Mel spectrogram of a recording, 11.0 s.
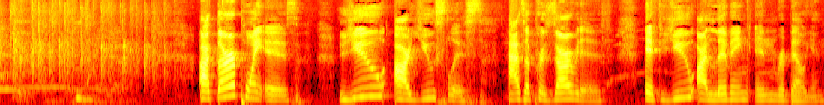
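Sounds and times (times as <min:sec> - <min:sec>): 
church congregation clapping for a young helper during a sermon: 0:00.0 - 0:02.5
speech: 0:01.0 - 0:01.4, 0:02.7 - 0:10.9.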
